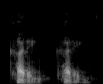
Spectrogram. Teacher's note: And in America, we change the T to a fast D when it's between vowels, like this.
